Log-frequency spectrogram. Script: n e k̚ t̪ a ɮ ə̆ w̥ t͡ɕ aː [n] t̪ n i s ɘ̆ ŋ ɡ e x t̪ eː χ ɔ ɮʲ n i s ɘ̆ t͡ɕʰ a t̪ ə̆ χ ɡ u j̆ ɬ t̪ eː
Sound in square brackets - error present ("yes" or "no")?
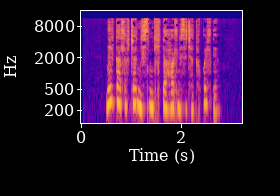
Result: yes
